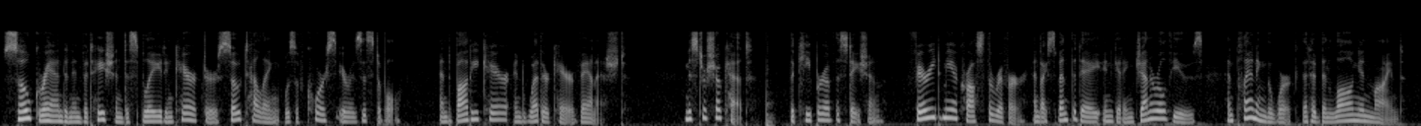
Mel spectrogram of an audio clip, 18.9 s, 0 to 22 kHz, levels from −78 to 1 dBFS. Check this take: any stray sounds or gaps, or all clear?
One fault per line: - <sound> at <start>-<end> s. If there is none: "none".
- tap at 10.2-10.3 s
